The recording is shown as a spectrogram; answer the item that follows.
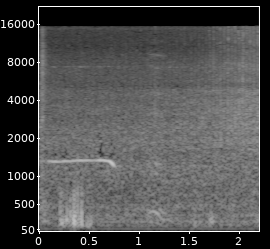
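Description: A single steady high-pitched tone held for under a second, over men's voices and outdoor background noise.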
